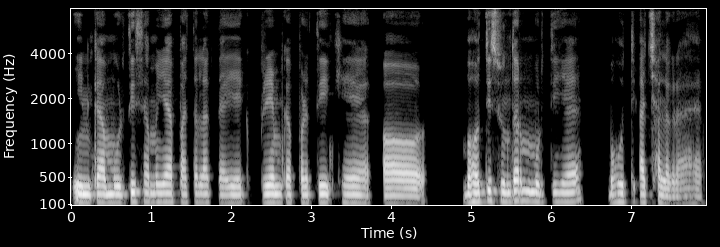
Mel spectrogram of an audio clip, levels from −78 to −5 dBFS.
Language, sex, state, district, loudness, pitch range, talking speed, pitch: Hindi, male, Bihar, Lakhisarai, -18 LUFS, 120-130 Hz, 145 wpm, 125 Hz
